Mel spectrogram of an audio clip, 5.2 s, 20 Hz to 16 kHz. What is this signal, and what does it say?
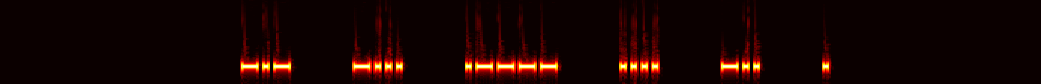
Morse code, heard as a keyed tone, about 46 wpm, spaced as for 21 wpm, 700 Hz. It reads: KB1HDE
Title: USA Call Signs - 6 Characters - 4x Character Spacing - 45wpm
